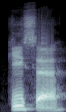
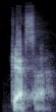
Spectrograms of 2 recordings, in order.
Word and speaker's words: Gessa: After that, uh, Tom Lane, the mayor's secretary's wife, uh, Giza is murdered. Am I mis is that how you pronounce that? Uh, it's Gessa. Gessa.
